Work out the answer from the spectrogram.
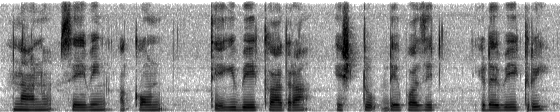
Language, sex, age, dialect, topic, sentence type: Kannada, female, 18-24, Central, banking, question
